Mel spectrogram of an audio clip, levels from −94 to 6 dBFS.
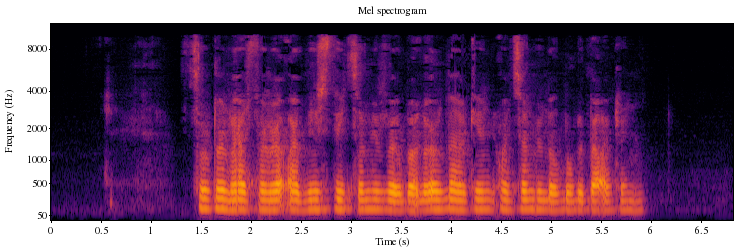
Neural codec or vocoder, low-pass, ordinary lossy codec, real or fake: autoencoder, 22.05 kHz, a latent of 192 numbers a frame, VITS, trained on one speaker; 9.9 kHz; AAC, 32 kbps; fake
